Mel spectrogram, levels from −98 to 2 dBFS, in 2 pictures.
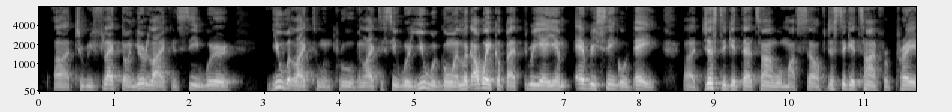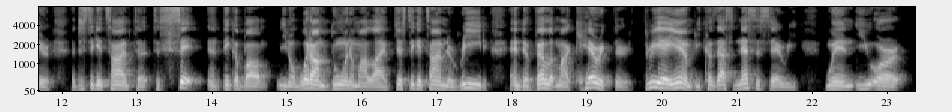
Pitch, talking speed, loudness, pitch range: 125 Hz, 215 wpm, -24 LUFS, 115-140 Hz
